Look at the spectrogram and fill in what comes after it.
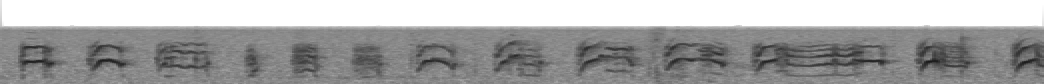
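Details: Newborn pups, eight days old, whimpering continuously: a rapid string of short arched whines and yelps, nearly two per second for eight seconds, some notes wobbling at a steady pitch.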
